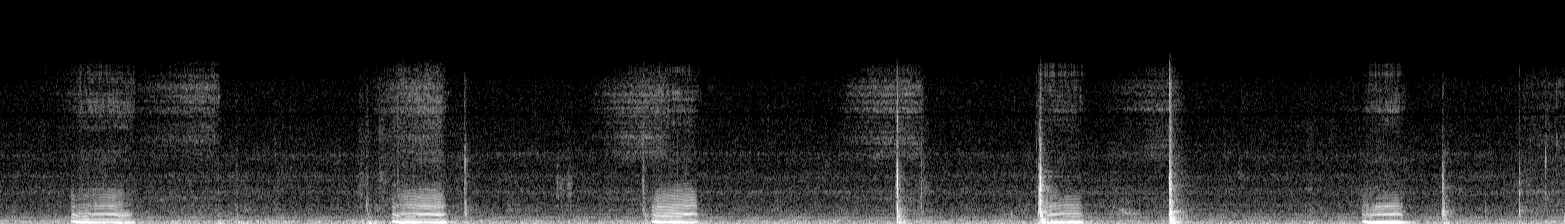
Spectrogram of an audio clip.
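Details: Kishu puppy asleep indoors, snoring in a steady rhythm: a nasal, slightly tonal snore with a rising-then-falling whine repeats about every two and a half seconds, with a few soft clicks between breaths.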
